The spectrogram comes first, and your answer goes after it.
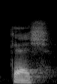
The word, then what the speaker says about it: cache: Cache memory, actually it is pronounced as cache memory, written as cache, cache.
